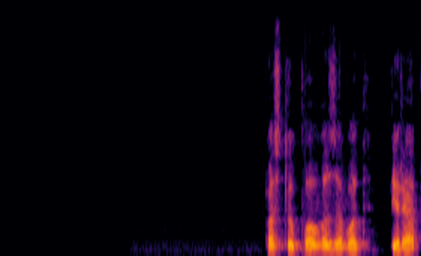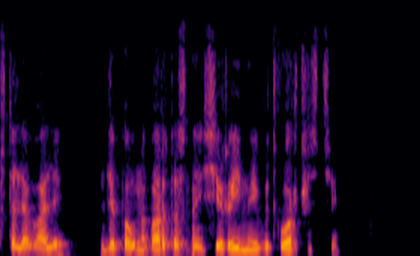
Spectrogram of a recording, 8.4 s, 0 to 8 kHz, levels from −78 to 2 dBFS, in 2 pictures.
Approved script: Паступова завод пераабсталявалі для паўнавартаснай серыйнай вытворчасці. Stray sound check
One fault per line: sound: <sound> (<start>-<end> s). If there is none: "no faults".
no faults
